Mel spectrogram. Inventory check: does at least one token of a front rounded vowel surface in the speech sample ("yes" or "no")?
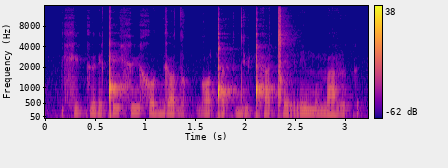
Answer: yes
